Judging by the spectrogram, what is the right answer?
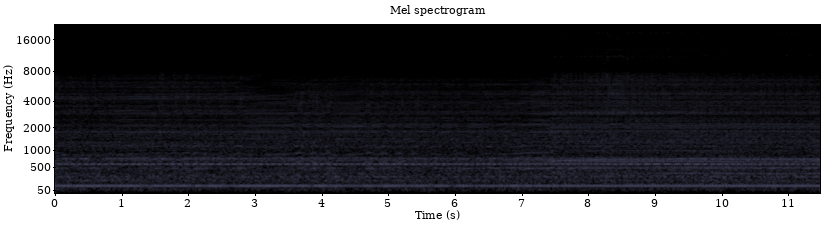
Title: Computer Grinding Noise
